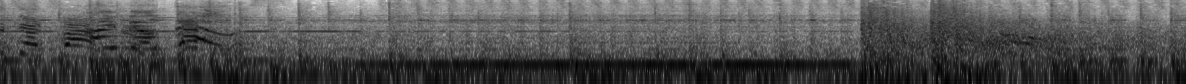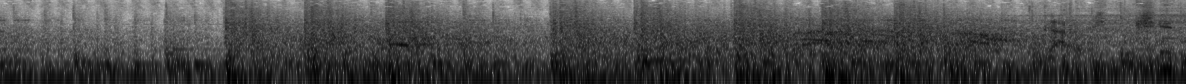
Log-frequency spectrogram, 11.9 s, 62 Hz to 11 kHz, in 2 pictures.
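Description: Gunfire crackles in Max Payne 3 during a chase, with bursts of rapid shots and heavy impacts over vehicle noise and shouting voices.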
